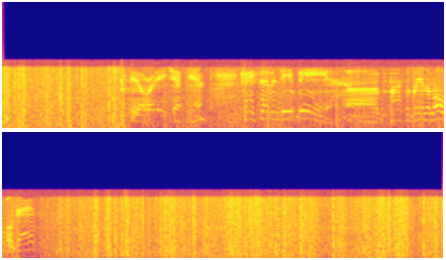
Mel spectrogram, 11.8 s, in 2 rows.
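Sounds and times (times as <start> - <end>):
lightning static crashes over radio: 0.0 - 11.7
speech: 2.6 - 6.3.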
